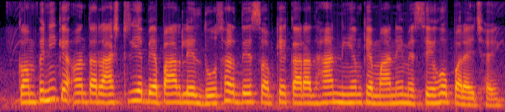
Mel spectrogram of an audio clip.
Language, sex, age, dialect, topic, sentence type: Magahi, male, 25-30, Western, banking, statement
